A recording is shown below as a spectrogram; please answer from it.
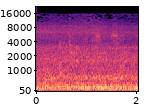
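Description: Steady rushing wind on the microphone, together with road noise, while riding a bicycle through a road tunnel, with a faint voice underneath.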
